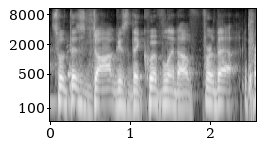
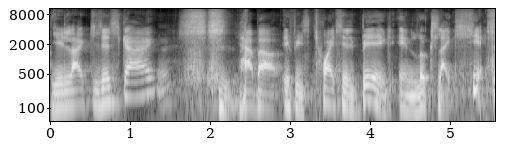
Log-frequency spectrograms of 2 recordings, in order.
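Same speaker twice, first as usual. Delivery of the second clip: mock filmmaker; 3 semitones lower than usual. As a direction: sell it like a smug producer. Mocking the filmmakers' pitch.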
